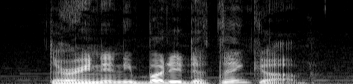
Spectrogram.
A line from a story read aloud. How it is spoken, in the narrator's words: replied Captain Cephas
